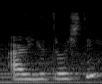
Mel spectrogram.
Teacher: the voice rise at the end of a sentence this is common in yes no question or in expressing surprise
